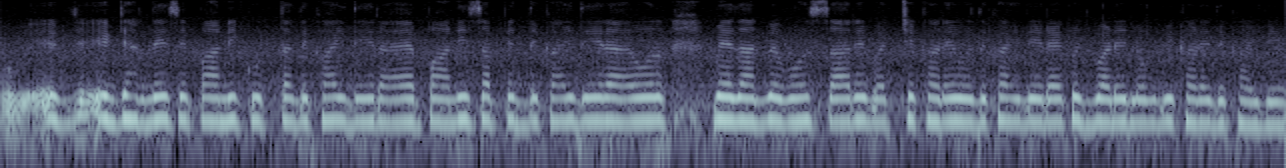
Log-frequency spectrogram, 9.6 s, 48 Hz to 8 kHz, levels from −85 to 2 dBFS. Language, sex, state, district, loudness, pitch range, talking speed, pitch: Hindi, female, Chhattisgarh, Bastar, -27 LUFS, 195-205 Hz, 225 wpm, 200 Hz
